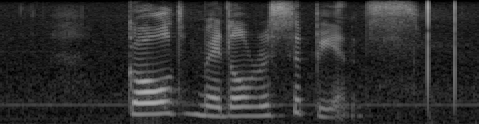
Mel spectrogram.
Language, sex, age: English, female, 19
